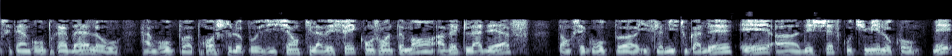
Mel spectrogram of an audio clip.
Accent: Mali; Moi, je pense qu'en tant que Malien, moi, je suis optimiste.

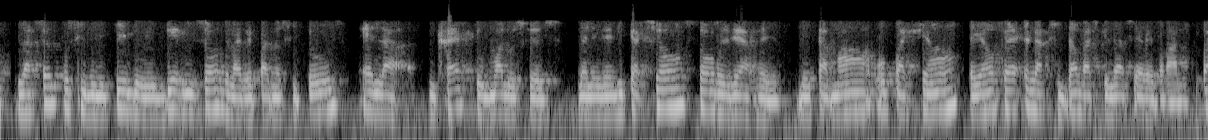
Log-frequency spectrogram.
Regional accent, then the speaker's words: Togo; Chez nous, au Togo, nous sommes autour de 16% de prévalence du trait AS.

